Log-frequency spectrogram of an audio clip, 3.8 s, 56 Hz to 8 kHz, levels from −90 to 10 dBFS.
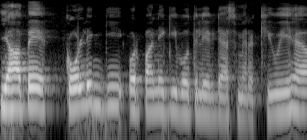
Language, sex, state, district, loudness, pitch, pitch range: Hindi, male, Uttar Pradesh, Shamli, -17 LUFS, 155 Hz, 140-170 Hz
